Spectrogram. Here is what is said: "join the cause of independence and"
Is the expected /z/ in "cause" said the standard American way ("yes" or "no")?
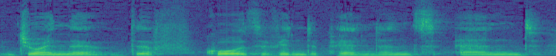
yes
